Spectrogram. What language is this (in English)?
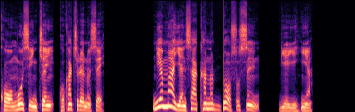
Akan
